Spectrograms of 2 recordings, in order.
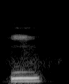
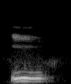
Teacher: the character y meaning one is the first tone when alone second tone when followed by a fourth tone and fourth tone when followed by another tone.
